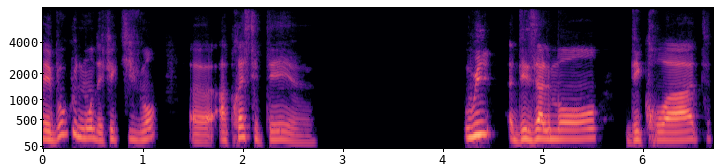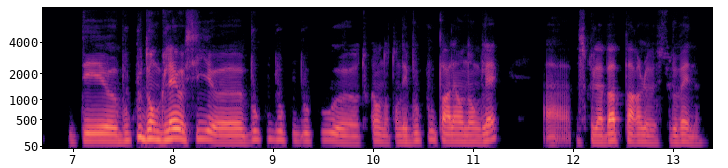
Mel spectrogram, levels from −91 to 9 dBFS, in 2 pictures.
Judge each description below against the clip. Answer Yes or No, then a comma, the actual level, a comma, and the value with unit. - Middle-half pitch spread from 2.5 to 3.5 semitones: No, average, 4.6 semitones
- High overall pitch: No, low, 130 Hz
